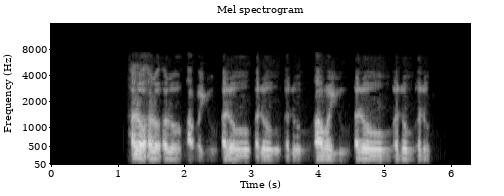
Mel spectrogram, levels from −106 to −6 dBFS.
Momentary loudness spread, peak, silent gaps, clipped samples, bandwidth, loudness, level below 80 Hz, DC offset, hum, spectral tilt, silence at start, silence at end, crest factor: 15 LU; -10 dBFS; none; under 0.1%; 5.4 kHz; -29 LUFS; -74 dBFS; under 0.1%; none; -9 dB/octave; 1.2 s; 0.6 s; 20 dB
